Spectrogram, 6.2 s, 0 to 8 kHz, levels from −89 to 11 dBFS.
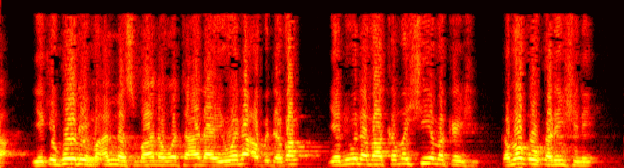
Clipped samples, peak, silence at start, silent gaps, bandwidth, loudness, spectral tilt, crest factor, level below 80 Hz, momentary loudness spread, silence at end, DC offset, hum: under 0.1%; 0 dBFS; 0 s; none; 7.6 kHz; -10 LUFS; -5.5 dB/octave; 10 dB; -50 dBFS; 9 LU; 0.3 s; under 0.1%; none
